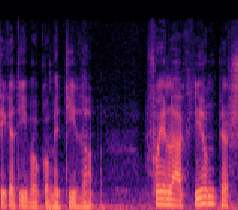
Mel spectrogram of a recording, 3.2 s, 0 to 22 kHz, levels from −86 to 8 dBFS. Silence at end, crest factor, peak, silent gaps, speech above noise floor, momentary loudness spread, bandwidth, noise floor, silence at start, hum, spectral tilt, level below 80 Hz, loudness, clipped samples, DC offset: 0 s; 16 dB; -2 dBFS; none; 21 dB; 10 LU; 14 kHz; -37 dBFS; 0 s; none; -7.5 dB/octave; -26 dBFS; -17 LUFS; under 0.1%; under 0.1%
